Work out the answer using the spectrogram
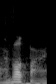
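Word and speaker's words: Volkmar: I can trade with you guys now sorry Volcan volkbar I said his name wrong earlier um I can't get much more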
